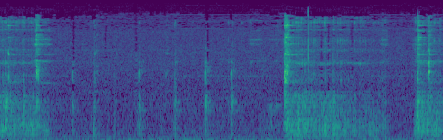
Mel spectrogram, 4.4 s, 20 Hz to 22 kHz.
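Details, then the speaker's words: John Deere 38-inch walk-behind mower deck pulley spun by hand during winter maintenance ticks about three times a second: worn, rough bearing that needs replacing. "don't sound good. So that's going to have to be replaced."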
